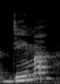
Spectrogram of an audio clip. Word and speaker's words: DMA: But our next card you may not agree with, but I am part of Team DMA, pronounced Team Dima.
